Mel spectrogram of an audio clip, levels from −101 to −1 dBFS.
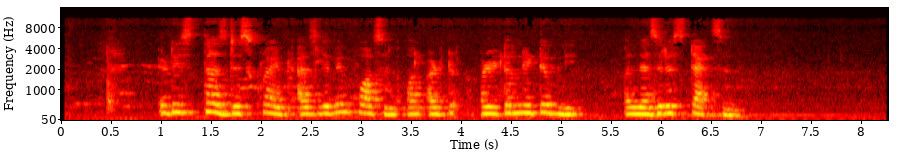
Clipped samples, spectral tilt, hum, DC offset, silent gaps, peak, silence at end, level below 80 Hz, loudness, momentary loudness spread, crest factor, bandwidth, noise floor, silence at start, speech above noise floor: under 0.1%; -6 dB/octave; none; under 0.1%; none; -20 dBFS; 1.4 s; -64 dBFS; -33 LUFS; 13 LU; 14 dB; 11.5 kHz; -62 dBFS; 0.45 s; 30 dB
